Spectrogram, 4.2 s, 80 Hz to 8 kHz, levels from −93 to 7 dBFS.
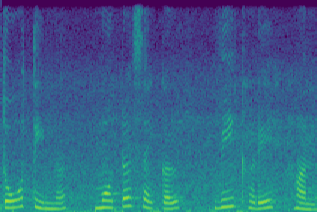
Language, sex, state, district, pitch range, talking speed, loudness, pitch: Punjabi, female, Punjab, Kapurthala, 225-275 Hz, 85 wpm, -17 LUFS, 250 Hz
